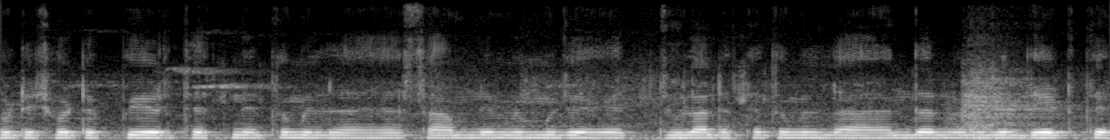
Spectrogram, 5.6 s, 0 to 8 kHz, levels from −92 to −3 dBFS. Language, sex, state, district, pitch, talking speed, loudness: Hindi, male, Punjab, Fazilka, 155 Hz, 250 wpm, -17 LUFS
